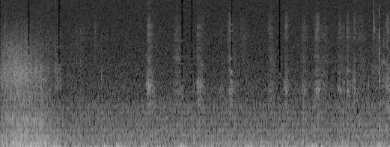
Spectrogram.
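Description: Pencil or pen writing by hand on paper as an essay is copied out, soft continuous scratching with small rhythmic strokes, close and quiet.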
